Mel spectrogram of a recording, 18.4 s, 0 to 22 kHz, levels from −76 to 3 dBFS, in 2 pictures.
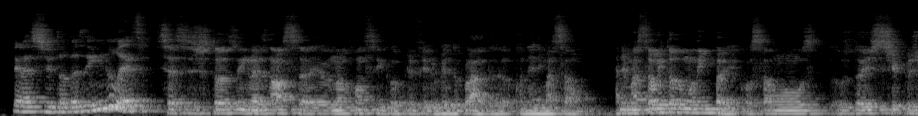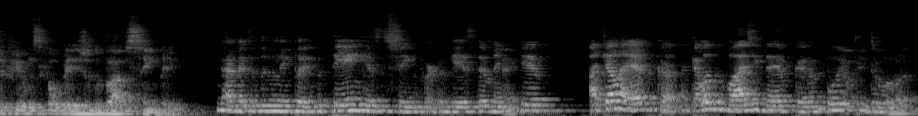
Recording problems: off-mic speech; far
room echo; noticeable; dies away in 0.5 s

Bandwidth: 15.5 kHz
